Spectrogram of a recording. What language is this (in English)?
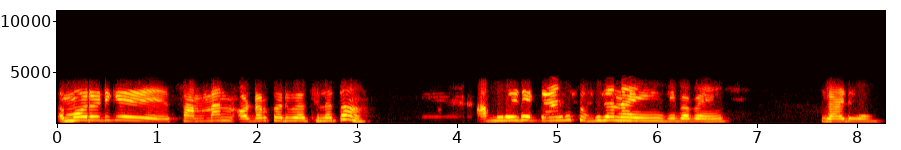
Odia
